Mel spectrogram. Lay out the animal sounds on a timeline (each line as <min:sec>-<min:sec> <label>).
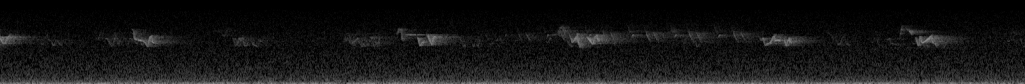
0:00.0-0:10.3 Red-eyed Vireo (Vireo olivaceus)
0:04.9-0:07.7 Ovenbird (Seiurus aurocapilla)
